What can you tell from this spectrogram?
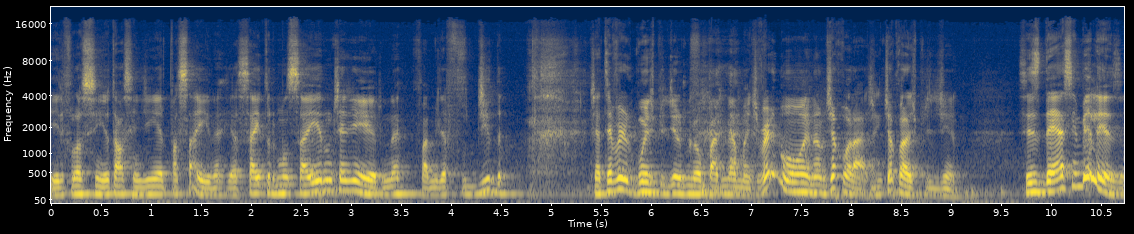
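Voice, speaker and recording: A man talks very fast at medium pitch with ordinary pitch variation. Audible room echo and noticeable background noise surround him. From Brazil, São Paulo state (Pirituba, then Pinhalzinho). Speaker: comedian. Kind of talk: casual chat.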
